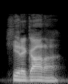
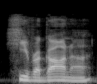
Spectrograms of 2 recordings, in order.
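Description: First: The r is pronounced like a Japanese r. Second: The r is pronounced like an English r. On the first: The speaker calls it right. "it's hiragana" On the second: The speaker calls it wrong. "it's not hiragana"

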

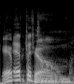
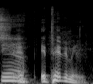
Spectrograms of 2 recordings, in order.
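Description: First: It is pronounced the way it is spelled. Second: It is pronounced the standard, conventional way. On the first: The speaker calls it wrong. "If you just look at it, it looks like epitome" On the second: The speaker calls it right. "But it's epitome"

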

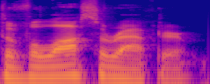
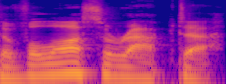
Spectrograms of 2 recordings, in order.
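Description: First: It is said in the speaker's normal accent. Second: It is said in a put-on Australian accent.

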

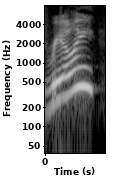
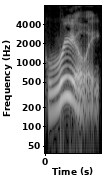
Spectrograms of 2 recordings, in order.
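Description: First: It sounds sincere, without any judging edge. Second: It sounds judgmental and skeptical. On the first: The person is simply reacting, not criticizing. "guy goes" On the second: The person disapproves of what was said. "Not like he was judging, like"

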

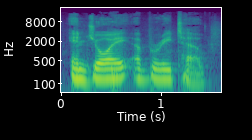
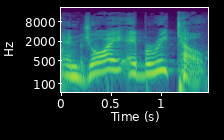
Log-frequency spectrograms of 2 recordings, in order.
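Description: First: It is said in his normal voice. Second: It is said in a grandma voice.

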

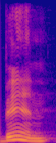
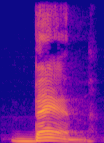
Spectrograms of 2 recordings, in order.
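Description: First: The vowel sounds like the one in bin. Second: The vowel sounds like the one in Ben. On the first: The speaker calls it wrong. "we were pronouncing it like B-I-N, like a recycling bin" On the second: The speaker calls it right. "It's Ben"

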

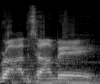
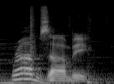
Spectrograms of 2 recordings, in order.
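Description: First: The name is announced in a big, dramatic way. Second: The name is said in a plain, calm way. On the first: The speaker calls it wrong. "I don't know why I said it like that" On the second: The speaker calls it right. "I could have just said it like this"

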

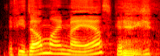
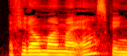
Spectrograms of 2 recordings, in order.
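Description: First: It is said in a heavy New York accent. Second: It is said in a neutral accent.

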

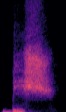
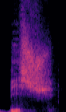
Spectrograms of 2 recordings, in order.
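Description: No difference in how they are said.

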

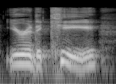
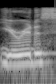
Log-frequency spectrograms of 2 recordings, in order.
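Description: First: The c is said as a k sound. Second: The c is said as an s sound. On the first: This is the pedantically correct form of the name. "should be a K" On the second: This is the English form of the name. "Eurydice is the anglicized"

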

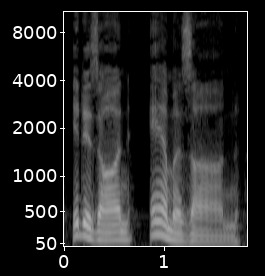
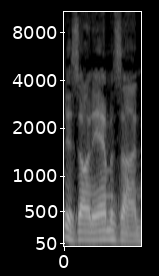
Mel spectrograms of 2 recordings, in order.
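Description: First: It is said slowly. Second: It is said fast.

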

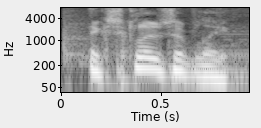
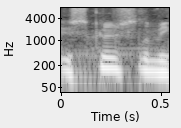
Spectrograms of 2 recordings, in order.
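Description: First: The word is said slowly and clearly. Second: The word is said quickly and jumbled. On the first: The speaker calls it right. "So say it slowly" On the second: The speaker calls it wrong. "I can't say that word ever"

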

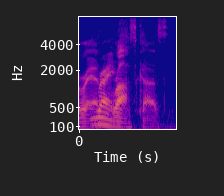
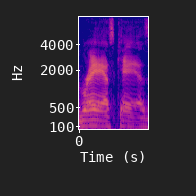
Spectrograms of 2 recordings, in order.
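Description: First: Ras is said as in Rastafarian. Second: Ras is said with a Californian twang. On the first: The name follows its original cultural source. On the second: The name reflects a California identity.

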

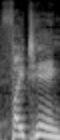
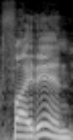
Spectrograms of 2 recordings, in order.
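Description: First: The ending is full, with a clear final g sound. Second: The ending is reduced, with no final g sound. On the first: "this is how you say it" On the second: "never say like fight in"

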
